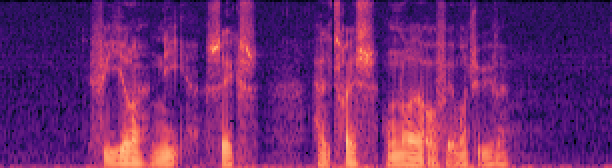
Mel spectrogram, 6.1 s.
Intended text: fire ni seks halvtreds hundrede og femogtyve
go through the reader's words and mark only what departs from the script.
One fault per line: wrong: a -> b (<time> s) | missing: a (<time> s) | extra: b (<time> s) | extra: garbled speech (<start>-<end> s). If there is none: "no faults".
no faults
